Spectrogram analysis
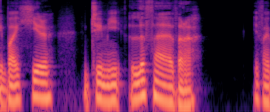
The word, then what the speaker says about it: Lefevre: in C written in C by here Jimmy Lever if I pronounced it properly.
